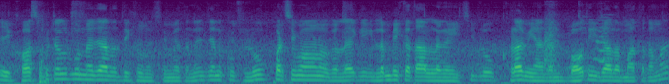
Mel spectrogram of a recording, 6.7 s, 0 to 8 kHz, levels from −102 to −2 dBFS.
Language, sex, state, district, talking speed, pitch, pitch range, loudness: Garhwali, male, Uttarakhand, Tehri Garhwal, 260 wpm, 140 Hz, 130-155 Hz, -41 LUFS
